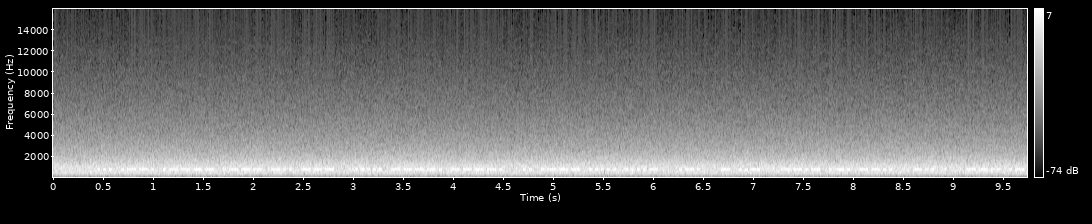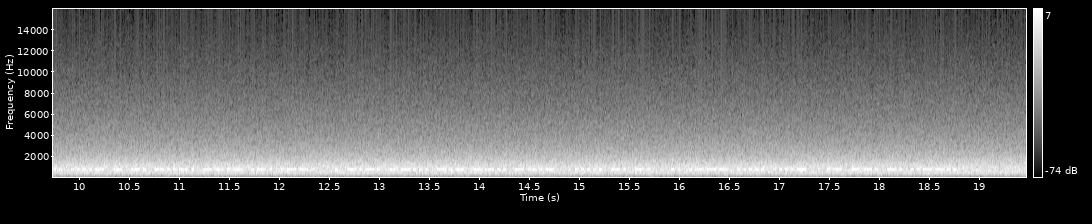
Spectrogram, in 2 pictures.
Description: Morse code, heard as a keyed tone, machine-sent, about 40 wpm, 780 Hz, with heavy radio static and a narrow filter. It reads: SP1JDO 599 IJ54 R TU QRZ DE ZL4TN/QRP EC7KZQ 5NN IJ54 AGN?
